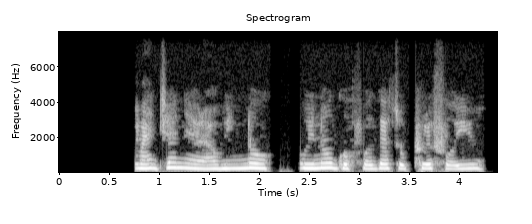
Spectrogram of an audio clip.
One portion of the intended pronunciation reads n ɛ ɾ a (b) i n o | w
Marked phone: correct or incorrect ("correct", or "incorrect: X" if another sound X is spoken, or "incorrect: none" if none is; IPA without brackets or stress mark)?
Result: incorrect: w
